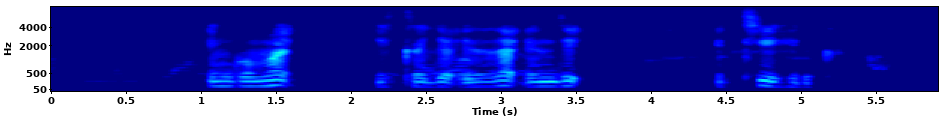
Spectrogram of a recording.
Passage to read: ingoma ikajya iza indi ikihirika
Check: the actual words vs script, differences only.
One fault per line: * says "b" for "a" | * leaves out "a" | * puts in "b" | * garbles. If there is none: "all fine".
all fine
